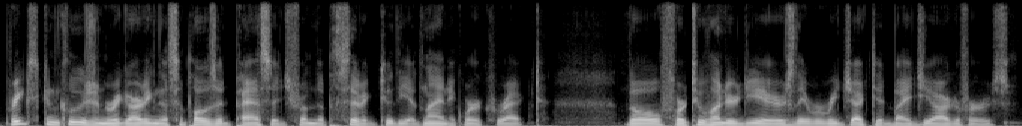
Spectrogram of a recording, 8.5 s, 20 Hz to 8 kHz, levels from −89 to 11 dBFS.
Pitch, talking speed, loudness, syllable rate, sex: 110 Hz, 170 wpm, -17 LUFS, 5.8 syllables/s, male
